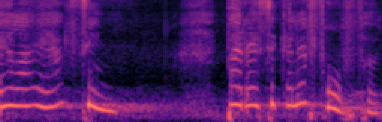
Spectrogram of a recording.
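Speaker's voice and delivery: high, sweet cuddly bear voice.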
